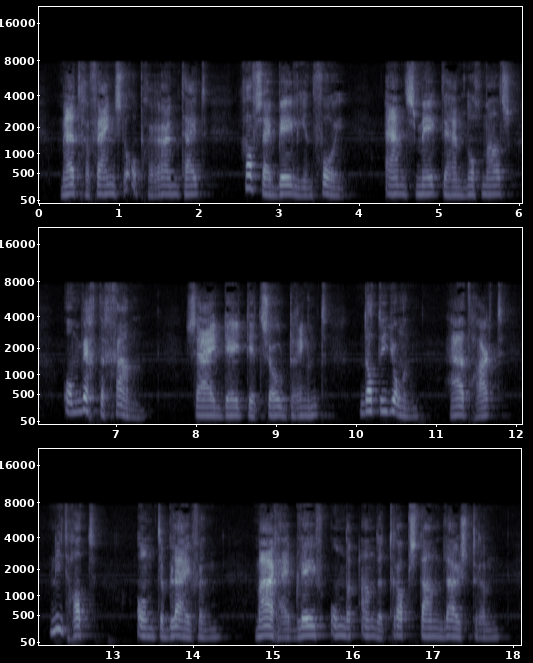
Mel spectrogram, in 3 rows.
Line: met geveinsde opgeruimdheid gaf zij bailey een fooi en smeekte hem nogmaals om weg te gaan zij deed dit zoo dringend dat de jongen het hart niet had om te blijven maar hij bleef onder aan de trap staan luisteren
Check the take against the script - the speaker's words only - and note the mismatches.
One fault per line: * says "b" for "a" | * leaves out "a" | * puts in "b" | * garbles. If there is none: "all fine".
all fine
